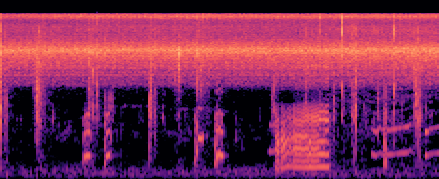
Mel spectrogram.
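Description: Hens pecking pellets from a plastic feeder: irregular sharp taps of beaks on feed and plastic. About three seconds in there is a short, loud pitched call lasting about half a second.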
